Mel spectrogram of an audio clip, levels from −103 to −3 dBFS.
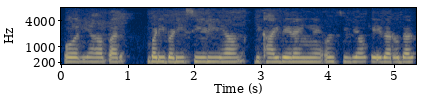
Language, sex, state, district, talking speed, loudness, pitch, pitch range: Hindi, female, Uttarakhand, Uttarkashi, 170 wpm, -36 LUFS, 220 Hz, 220-225 Hz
